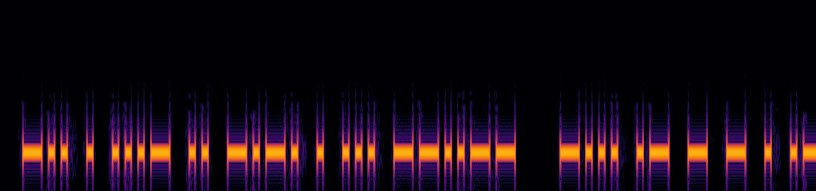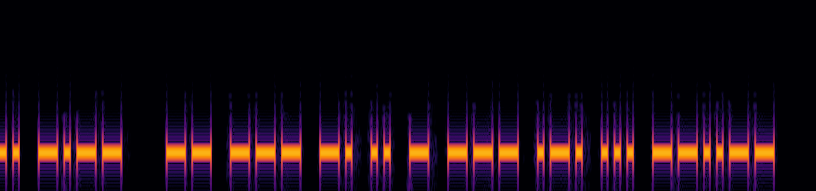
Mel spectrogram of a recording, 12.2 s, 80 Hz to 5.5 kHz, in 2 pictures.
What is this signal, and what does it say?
Morse code, heard as a keyed tone, about 25 wpm, 600 Hz. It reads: DEVICES, BATTERY MONITORS,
